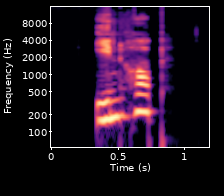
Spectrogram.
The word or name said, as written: indhop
